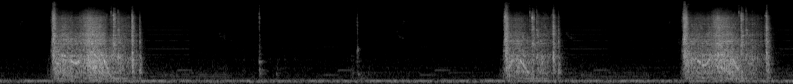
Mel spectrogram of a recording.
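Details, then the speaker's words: Ford Escape with a suspected weak battery on an extremely cold, iced-over morning. Three short cranking tries, each under a second, and the engine never catches; flat battery, later jump-started with cables. "cannot believe it's dead yeah I can't it's it's absolutely freezing"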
